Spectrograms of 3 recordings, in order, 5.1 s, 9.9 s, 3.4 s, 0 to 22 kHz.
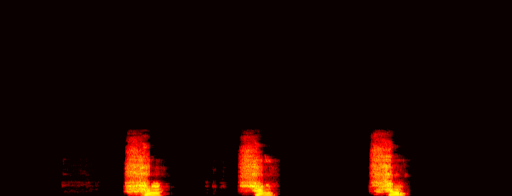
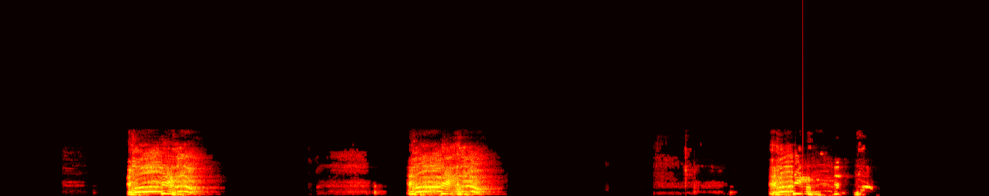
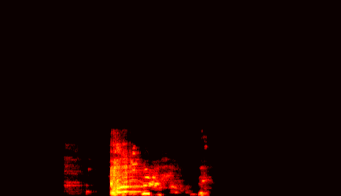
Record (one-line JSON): {"exhalation_length": "5.1 s", "exhalation_amplitude": 32768, "exhalation_signal_mean_std_ratio": 0.34, "three_cough_length": "9.9 s", "three_cough_amplitude": 30663, "three_cough_signal_mean_std_ratio": 0.4, "cough_length": "3.4 s", "cough_amplitude": 27836, "cough_signal_mean_std_ratio": 0.28, "survey_phase": "beta (2021-08-13 to 2022-03-07)", "age": "65+", "gender": "Male", "wearing_mask": "No", "symptom_cough_any": true, "symptom_runny_or_blocked_nose": true, "symptom_onset": "12 days", "smoker_status": "Ex-smoker", "respiratory_condition_asthma": false, "respiratory_condition_other": false, "recruitment_source": "REACT", "submission_delay": "1 day", "covid_test_result": "Negative", "covid_test_method": "RT-qPCR", "influenza_a_test_result": "Negative", "influenza_b_test_result": "Negative"}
